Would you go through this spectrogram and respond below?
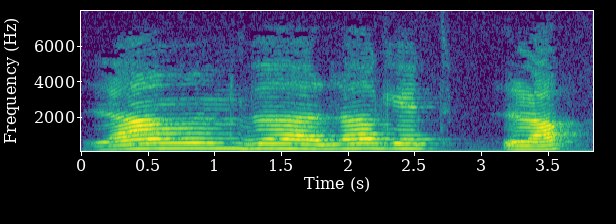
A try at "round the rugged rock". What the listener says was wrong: No, no, not l, l, l, it's r, r, r. Round the rugged rock. It's not as though you can't pronounce the R.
